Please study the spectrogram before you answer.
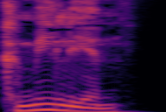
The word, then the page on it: chameleon: British English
